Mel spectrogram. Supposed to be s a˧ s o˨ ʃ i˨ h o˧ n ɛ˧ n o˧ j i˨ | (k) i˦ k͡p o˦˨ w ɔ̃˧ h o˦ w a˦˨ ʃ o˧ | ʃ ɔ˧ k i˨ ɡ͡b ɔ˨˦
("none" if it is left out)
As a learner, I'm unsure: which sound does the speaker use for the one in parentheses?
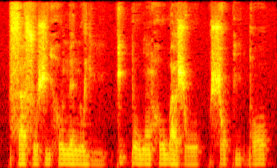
k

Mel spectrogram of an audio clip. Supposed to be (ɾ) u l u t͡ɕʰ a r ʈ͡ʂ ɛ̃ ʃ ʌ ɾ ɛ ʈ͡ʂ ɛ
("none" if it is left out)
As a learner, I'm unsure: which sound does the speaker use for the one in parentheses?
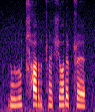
ɾ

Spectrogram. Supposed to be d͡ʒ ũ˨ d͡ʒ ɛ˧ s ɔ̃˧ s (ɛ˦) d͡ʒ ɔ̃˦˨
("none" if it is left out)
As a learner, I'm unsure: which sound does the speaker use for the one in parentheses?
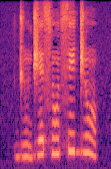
e˦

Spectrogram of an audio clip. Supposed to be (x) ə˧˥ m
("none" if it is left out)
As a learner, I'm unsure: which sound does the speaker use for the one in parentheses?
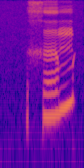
x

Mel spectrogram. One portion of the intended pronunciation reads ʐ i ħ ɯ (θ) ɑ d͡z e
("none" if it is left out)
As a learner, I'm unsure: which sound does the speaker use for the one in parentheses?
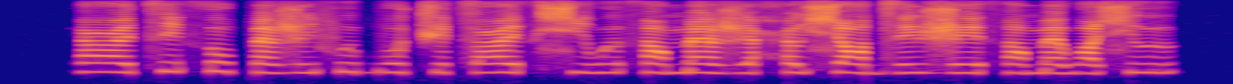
ɕ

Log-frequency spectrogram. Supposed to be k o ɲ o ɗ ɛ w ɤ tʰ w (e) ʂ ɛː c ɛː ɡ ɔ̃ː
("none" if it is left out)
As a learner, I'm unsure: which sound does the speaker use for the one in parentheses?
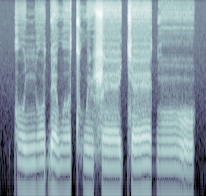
ẽ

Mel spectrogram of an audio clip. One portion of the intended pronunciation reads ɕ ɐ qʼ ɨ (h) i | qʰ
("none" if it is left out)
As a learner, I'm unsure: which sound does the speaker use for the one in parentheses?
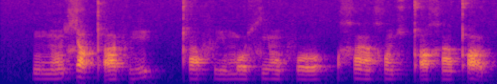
f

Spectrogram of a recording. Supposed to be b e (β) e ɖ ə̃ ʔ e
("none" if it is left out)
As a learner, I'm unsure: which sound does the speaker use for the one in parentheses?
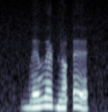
β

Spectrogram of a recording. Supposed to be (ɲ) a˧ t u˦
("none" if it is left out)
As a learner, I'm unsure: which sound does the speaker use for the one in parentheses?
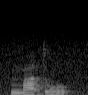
m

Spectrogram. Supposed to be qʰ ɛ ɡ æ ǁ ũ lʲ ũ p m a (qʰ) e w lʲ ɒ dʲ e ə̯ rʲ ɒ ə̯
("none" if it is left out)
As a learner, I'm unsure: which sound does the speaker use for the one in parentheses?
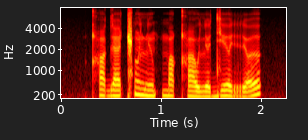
qʰ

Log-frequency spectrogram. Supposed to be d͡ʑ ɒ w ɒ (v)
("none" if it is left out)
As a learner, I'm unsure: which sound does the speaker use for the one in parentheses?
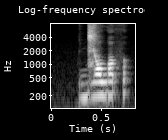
θ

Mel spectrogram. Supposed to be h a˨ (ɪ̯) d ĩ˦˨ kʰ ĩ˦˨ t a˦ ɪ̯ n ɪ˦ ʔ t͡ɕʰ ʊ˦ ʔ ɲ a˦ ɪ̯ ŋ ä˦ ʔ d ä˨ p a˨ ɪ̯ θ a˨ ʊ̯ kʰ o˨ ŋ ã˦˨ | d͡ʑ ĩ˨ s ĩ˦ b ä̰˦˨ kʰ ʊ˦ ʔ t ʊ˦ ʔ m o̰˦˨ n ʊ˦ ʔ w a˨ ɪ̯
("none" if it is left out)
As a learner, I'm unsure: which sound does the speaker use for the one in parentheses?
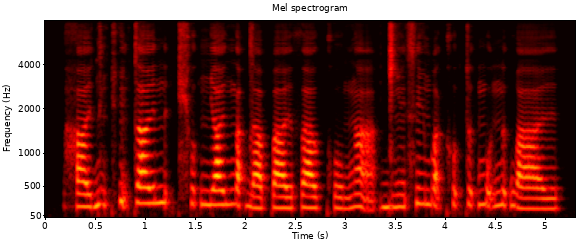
ɪ̯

